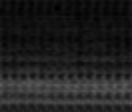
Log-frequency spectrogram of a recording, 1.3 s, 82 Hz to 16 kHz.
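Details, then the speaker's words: 2006 Hyosung GT650S V-twin after two years stored: lumpy uneven idle with a missing beat, running on only one cylinder; won't exceed 5,000 rpm, rear header gets hot while front stays cold; carburetors need cleaning. "यह एक we-twin motorcycle है, लेकिन अभी यह केवल 1 cylinder पर चल रहा है"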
